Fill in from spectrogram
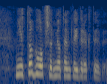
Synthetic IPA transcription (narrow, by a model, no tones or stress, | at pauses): ɲɛt̪ɔbɘwɔpʂɛd̪mʲjɔt̪ɛmt̪ɛjd̪ɘɾɛkt̪ɘvɘ̰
